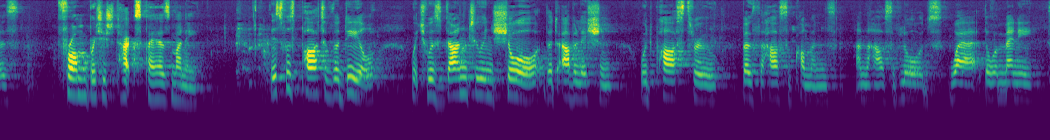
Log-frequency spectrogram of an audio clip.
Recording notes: UCL Lunch Hour Lecture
